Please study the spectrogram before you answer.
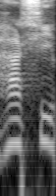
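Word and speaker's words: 橋: Thì âm cương đọc là Hashi hoặc là Bashi, ví dụ trong từ Hashi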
